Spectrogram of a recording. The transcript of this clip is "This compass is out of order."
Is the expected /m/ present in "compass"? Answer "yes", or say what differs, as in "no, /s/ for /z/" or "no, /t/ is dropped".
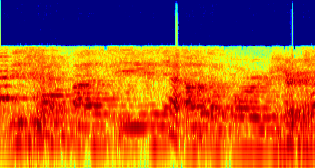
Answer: no, /m/ is dropped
